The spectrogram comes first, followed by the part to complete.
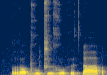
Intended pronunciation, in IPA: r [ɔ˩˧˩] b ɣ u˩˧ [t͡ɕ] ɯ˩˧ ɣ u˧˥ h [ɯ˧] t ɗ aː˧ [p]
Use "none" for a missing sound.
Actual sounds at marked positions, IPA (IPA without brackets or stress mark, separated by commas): ɔ˩˧˩, t͡ɕ, ɯ˩˧˩, p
